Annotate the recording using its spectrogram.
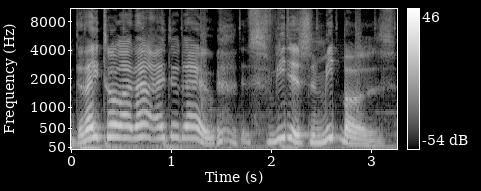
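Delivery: put-on singsong Swedish accent; mock Swedish accent. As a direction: play up a comic Swedish lilt. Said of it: "That's how they speak".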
